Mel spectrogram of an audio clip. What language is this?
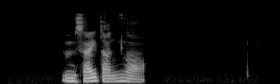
Cantonese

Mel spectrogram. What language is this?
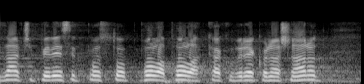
Serbian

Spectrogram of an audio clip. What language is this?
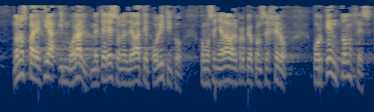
Spanish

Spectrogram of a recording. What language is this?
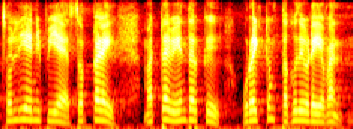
Tamil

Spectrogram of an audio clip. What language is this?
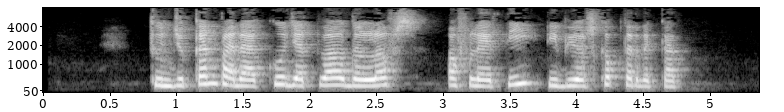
Indonesian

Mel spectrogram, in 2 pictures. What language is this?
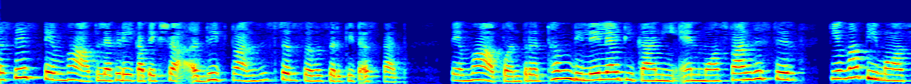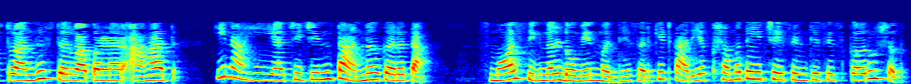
Marathi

